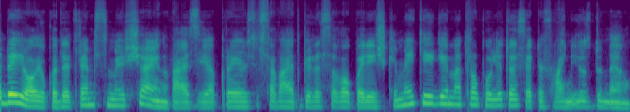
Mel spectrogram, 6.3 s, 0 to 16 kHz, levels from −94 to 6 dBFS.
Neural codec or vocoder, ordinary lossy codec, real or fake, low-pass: codec, 44.1 kHz, 3.4 kbps, Pupu-Codec; Opus, 32 kbps; fake; 14.4 kHz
